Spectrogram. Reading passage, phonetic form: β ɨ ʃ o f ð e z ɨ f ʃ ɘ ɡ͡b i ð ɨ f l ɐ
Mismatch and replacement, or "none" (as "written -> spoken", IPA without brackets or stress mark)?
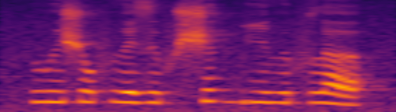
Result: none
